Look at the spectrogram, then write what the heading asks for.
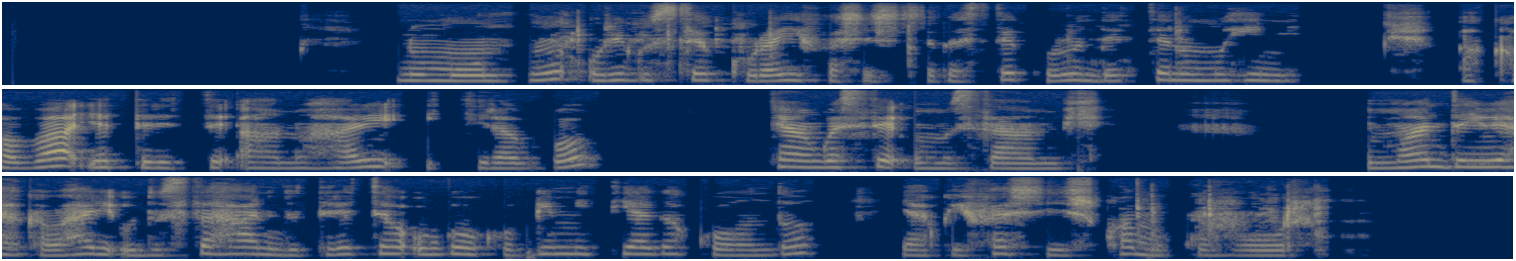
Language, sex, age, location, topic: Kinyarwanda, female, 18-24, Kigali, health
